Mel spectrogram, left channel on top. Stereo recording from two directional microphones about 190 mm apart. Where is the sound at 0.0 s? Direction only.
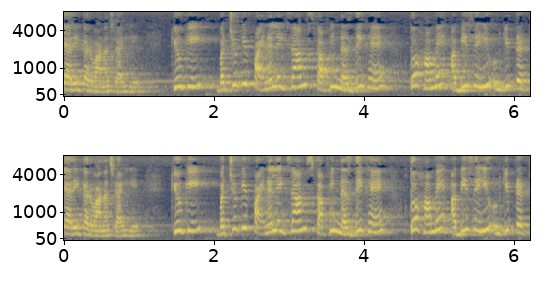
35° right (ahead or behind).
